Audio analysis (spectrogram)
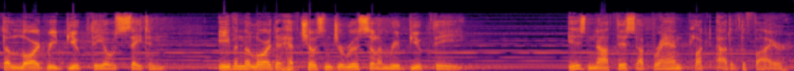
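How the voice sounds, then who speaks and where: A man's voice: low voice, animated, a little slow. A man playing a stern, authoritative divine Lord, declaiming solemnly in a dramatized scripture reading. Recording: long reverb over faint music. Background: faint music.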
